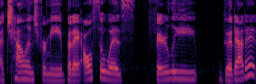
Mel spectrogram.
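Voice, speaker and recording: Fairly even intonation from a woman, her pace fairly slow. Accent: Californian. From US West Coast, Orange County, California. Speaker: former university professor and writer. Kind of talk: casual interview about faith testimony.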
